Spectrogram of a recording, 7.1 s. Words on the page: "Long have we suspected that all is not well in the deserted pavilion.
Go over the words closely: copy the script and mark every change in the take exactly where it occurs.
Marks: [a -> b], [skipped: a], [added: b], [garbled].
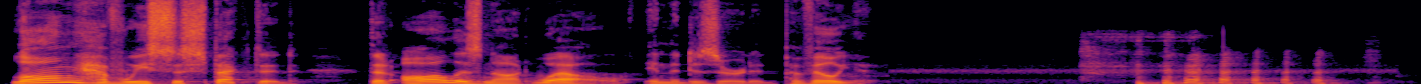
"Long have we suspected that all is not well in the deserted pavilion.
